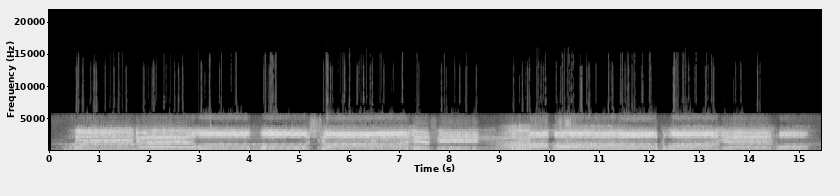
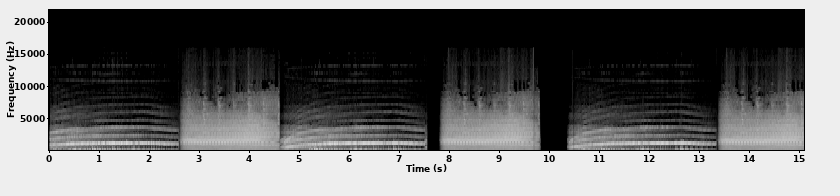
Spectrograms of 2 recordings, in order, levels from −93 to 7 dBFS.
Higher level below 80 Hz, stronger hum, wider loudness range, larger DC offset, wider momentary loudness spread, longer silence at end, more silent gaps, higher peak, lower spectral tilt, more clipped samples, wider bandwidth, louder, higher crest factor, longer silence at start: second, -48 dBFS vs -34 dBFS; neither; about the same, 2 LU vs 3 LU; first, 0.2% vs under 0.1%; second, 5 LU vs 11 LU; about the same, 0.1 s vs 0 s; second, none vs 7.56-7.79 s, 9.82-10.35 s; first, 0 dBFS vs -4 dBFS; about the same, -3.5 dB/octave vs -3 dB/octave; neither; first, 13 kHz vs 9.8 kHz; first, -9 LUFS vs -18 LUFS; about the same, 12 dB vs 16 dB; first, 0.2 s vs 0 s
